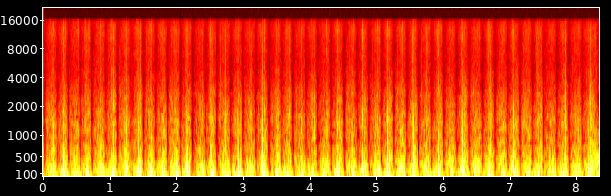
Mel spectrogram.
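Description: A wooden stick tip is worked into a grey synthetic faux-fur microphone windscreen with repeated scratching motions. About 21 short, muffled scrapes come in a steady rhythm, close and bass-heavy with little brightness. Each stroke is a soft rustle that dies away almost at once.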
